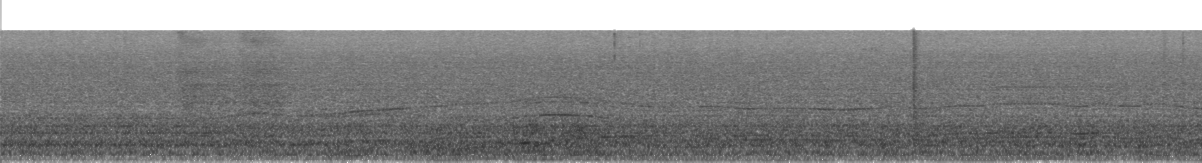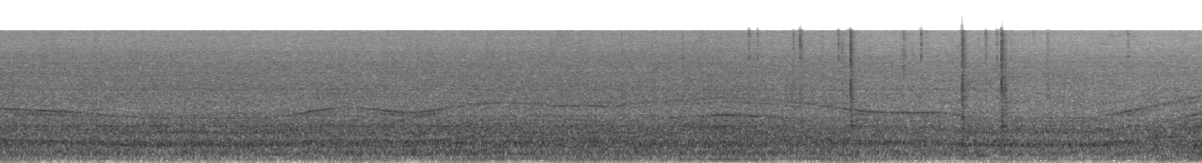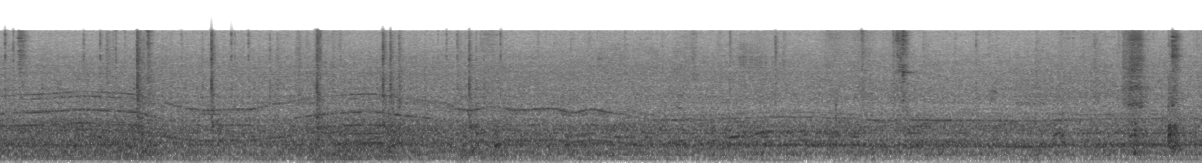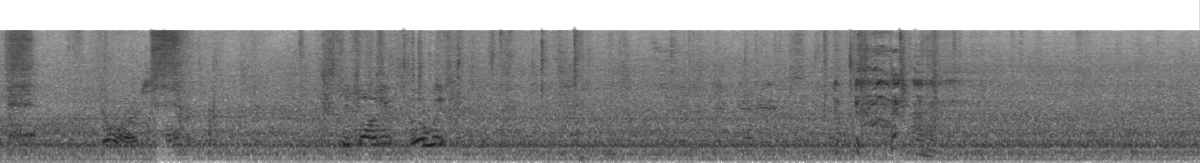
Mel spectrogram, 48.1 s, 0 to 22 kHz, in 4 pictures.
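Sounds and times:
bus cabin noise: 0.0 - 48.0
whine rising and falling in pitch: 3.1 - 13.0, 14.9 - 21.7, 23.1 - 34.8.

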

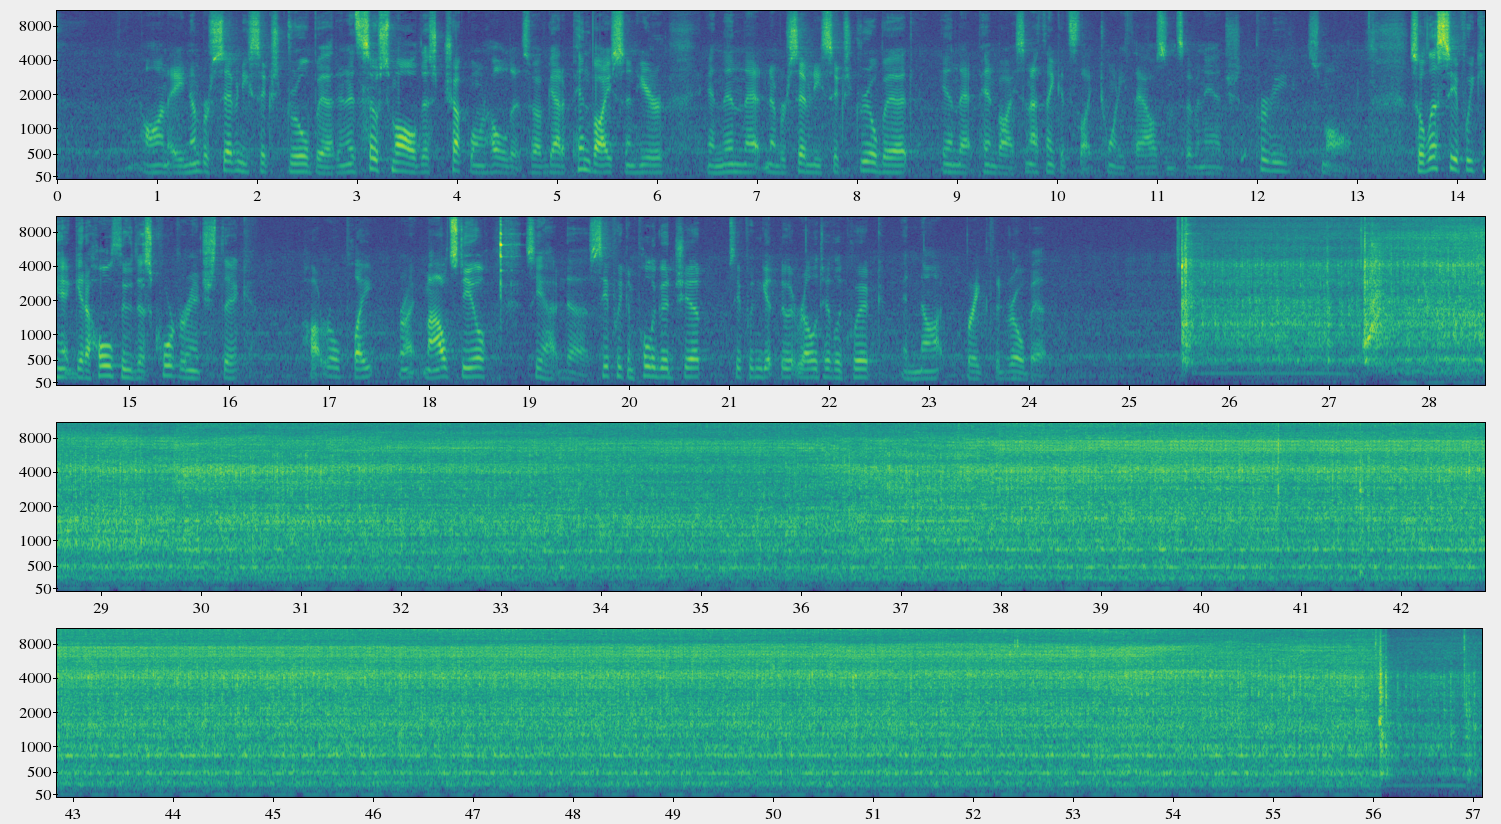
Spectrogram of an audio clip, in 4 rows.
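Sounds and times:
drill press drilling steel: 25.5 - 57.0.

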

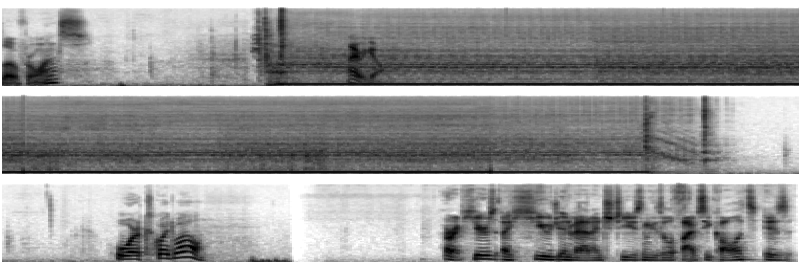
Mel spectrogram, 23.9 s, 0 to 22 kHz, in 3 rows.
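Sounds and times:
lathe motor humming and whining: 2.7 - 15.2.

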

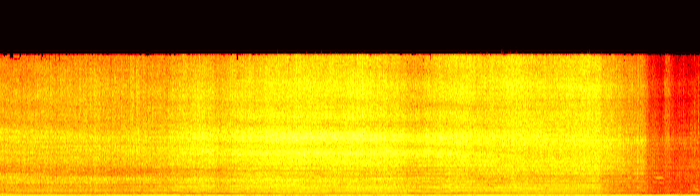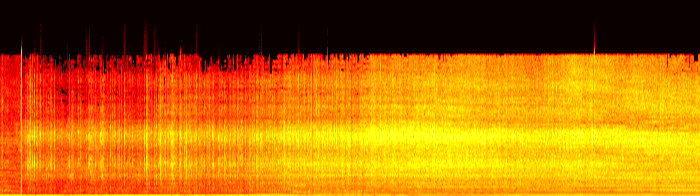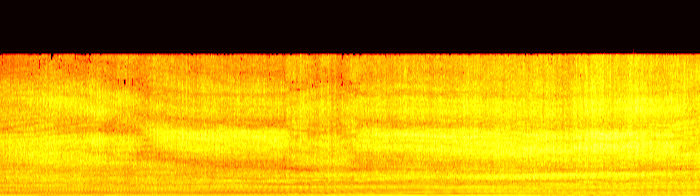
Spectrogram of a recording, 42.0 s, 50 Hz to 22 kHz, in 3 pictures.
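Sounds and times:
truck engine revving hard: 0.0 - 14.2, 17.2 - 42.0.

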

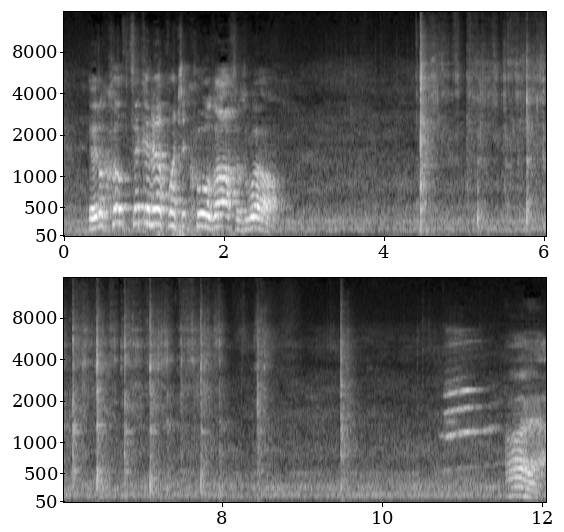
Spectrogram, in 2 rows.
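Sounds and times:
spoon scraping metal saucepan: 4.4 - 8.8.

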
